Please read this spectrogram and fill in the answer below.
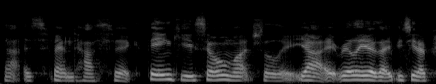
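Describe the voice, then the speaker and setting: A woman's voice: fairly low pitch, fairly even intonation, moderate pace, a little mellow. A woman moderating an online panel, upbeat and encouraging as she hands out questions. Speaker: webinar moderator.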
